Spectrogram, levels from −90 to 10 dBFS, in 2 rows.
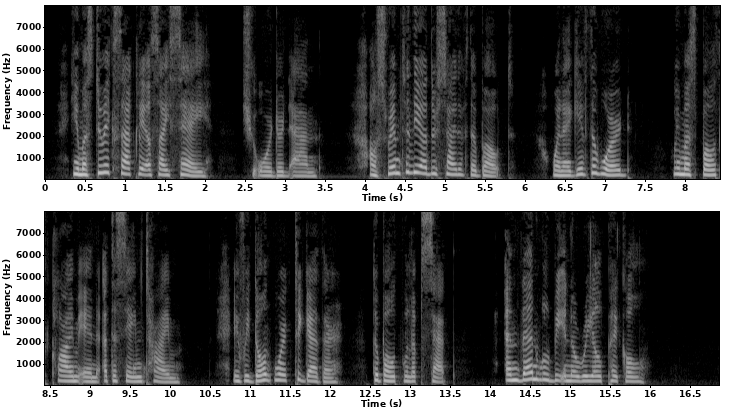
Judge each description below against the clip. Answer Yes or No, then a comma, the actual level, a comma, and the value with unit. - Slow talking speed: No, average, 180 wpm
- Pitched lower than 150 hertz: No, high, 230 Hz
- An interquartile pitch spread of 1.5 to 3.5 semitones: No, average, 4.0 semitones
